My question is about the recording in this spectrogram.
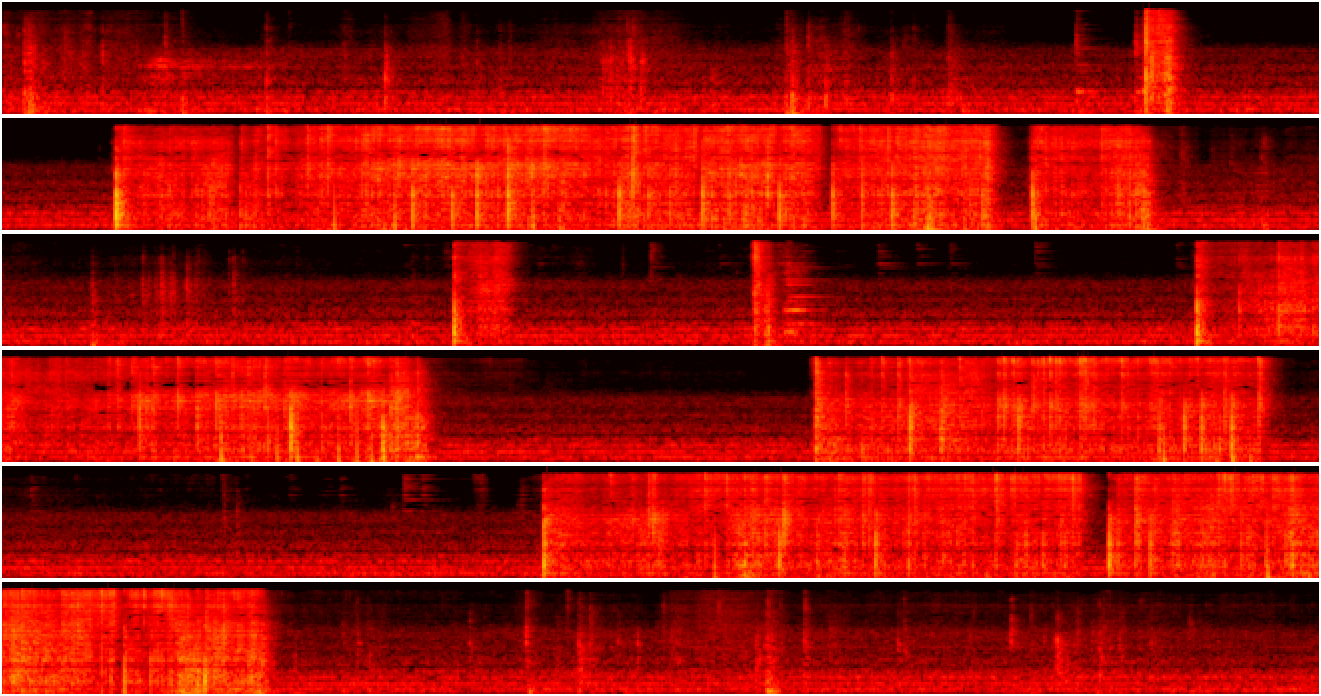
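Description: Electric arc welding in four runs of a few seconds each: bursts of hiss that start and stop abruptly. A few sharp clicks fall between them, and a faint steady hum sits underneath.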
